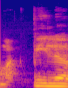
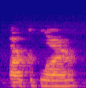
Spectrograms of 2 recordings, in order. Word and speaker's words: Markiplier: or I don't know, Mark Pillar or whatever they call it all. Markiplier. Mark Pillar. That's his Oh name. my god, say it right.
